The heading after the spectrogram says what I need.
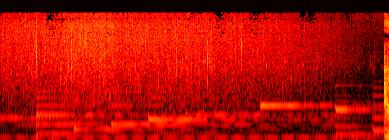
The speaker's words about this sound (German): Der Regen macht ihm rein gar nichts aus.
